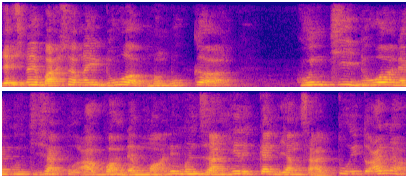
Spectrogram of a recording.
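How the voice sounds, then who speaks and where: Loud and high-pitched for a man, his voice carries a dark, mellow tone at a fairly slow pace, with audible room echo around it. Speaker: cultural commentator, vlogger. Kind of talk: monologue to camera on Malay language and heritage. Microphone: no microphone, camera only, short distance.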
